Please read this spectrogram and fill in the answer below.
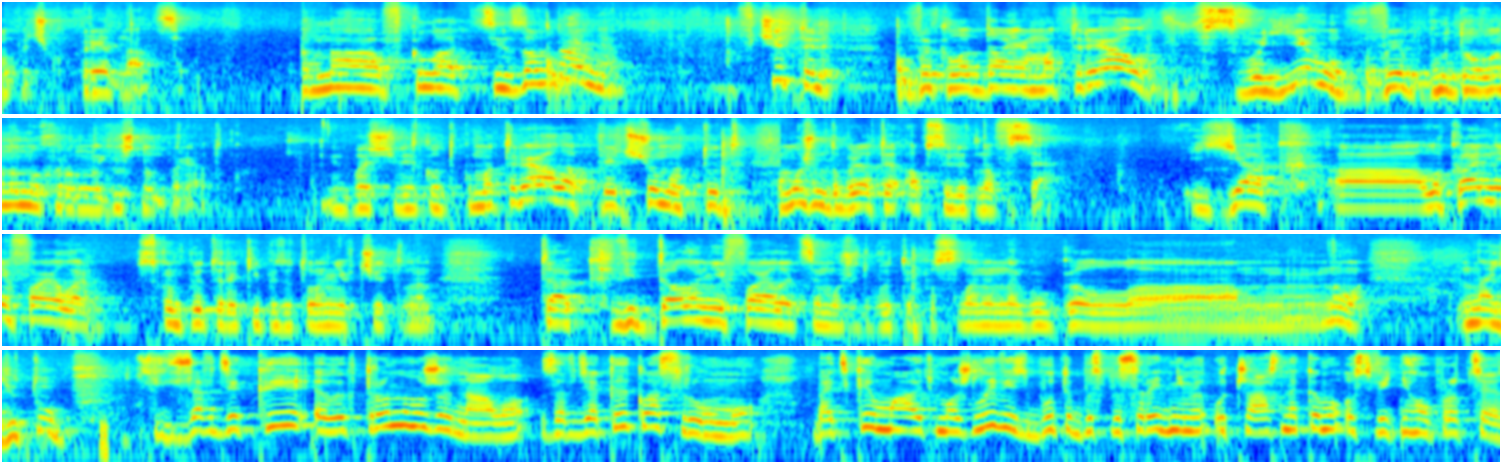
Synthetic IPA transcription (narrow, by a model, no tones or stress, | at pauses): ɔpɐt͡ʃkʊ̥pɾɪjɛd̪nɑ̰t̪t͡sʲːɐ̥ | nɐwklˠɑd̪̚t͡sʲizɐwd̪ɑnʲːɐ | wt͡ʃɪt̪ɪlʲʋɪklˠɐd̪ɑjɛmɐt̪eɾʲɪɑlˠwsʋɔjimʊʋɪbʊd̪ɔʋɐnɔmʊxrɔnɔlˠɔɦit͡ʃnɔmʊpɔ̰ɾʲa̰d̪̥kʊ̥ | ʋʲinbɑt͡ʃʋʲid̪̚klˠɐd̪t̪kʊmɐt̪eɾʲɪɑlˠɐpɾʲɪt͡ʃɔmʊt̪ut̪mɔʒɪmd̪ɔbɔlʲɑt̪ɪʔɐbsɔlʲut̪nɔwsɛ̰ | jɐklˠɔkɑlʲnʲifɑjlˠɪskɔmʲpʲjut̪eɾɪjɐkipʲid̪ɦɔt̪ɔʋɐnʲiwt͡ʃɪt̪ɪlʲˠnɪ̰m | t̪ɑkʋʲid̪ːɑlˠenʲifɑjlˠɪt̪sɛmɔʒʊtʲbut̪ɪpɔ̥sɨlˠɔnʲinɐɡuɡlʲˠ | nu | nɐjʊt̪ubzɐwdʲɐkɪelˠekt̪ɾɔnːɔmʊʒʊrnɑlˠʊzɐwdʲɐkɪklˠɐsɾumʊ | bɐtʲkɪmɑjʊtʲmɔʒlˠɪʋʲisʲtʲbut̪ɪbespɔseɾɛdʲnʲɪmɪʔʊt͡ʃɑsnɪkɐmɪʔɔsʲʋʲitʲnʲɔɦɔpɾɔt̪sɛ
